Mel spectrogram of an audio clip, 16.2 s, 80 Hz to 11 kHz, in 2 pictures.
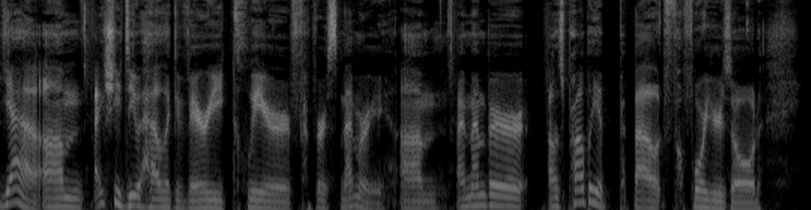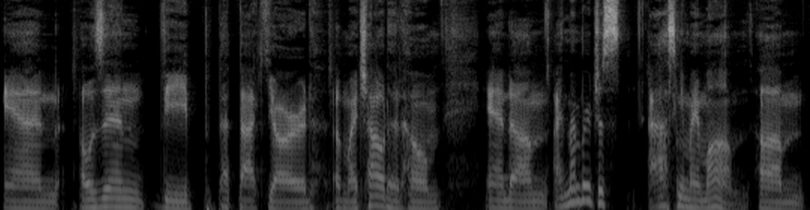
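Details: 22-year-old man who has stuttered his whole life and also has Tourette's syndrome, speaking in a podcast interview; stuttering.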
